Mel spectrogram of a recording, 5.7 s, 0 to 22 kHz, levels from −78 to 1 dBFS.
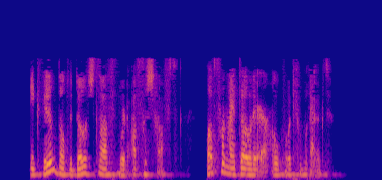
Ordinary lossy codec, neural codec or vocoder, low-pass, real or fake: MP3, 24 kbps; codec, 16 kHz, 1 kbps, FreqCodec, smaller model; 7.2 kHz; fake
